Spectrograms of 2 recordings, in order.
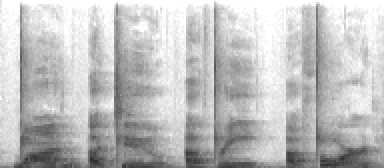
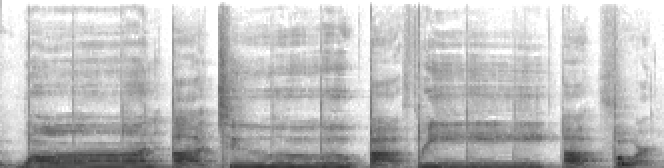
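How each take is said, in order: First: Moving rhythmic count, numbers held less long; faster dotted count. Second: Very slow, drawn-out dotted rhythm counting. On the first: Teacher showing the dotted pattern up to speed, faster rhythmic counting. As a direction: count the numbers briskly with a quick "a" before each. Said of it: "When we're moving faster". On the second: Oboe teacher demonstrating measure five's rhythm, slowed right down. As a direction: stretch each number long, then a short "a". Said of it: "that slowed it down a lot". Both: Shown as a demonstration.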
